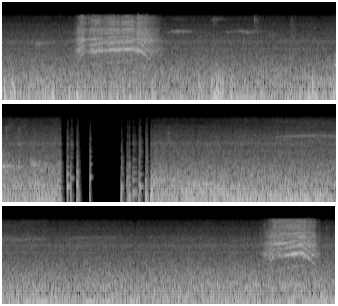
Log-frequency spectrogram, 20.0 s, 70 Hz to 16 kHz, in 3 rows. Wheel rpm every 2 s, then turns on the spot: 0, 80, 0, 0, 0, 0, 0, 0, 0, 70.
none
